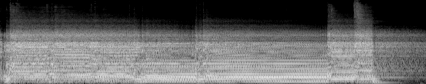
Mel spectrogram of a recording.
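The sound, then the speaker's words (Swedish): A loud, heavily distorted electric guitar played through a distortion pedal with its tone control switched off plays sustained chords with a thick, buzzing tone, shifting pitch a few times before the sound cuts off and rings down at the end. No one speaks. “Nu rör du, nu sveper du eh, tonkontrollen. Ja, va? precis. den är på. Stänger av den då.”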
